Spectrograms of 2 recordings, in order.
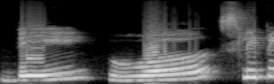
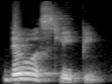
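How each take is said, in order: First: The word 'were' is long and full. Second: The word 'were' is short and reduced. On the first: The speaker calls it wrong. "അല്ല; നീളത്തിൽ പറയുമായിരിക്കും" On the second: The speaker calls it right. "ആ വീക്ക് form use ചെയ്താൽ മതി"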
